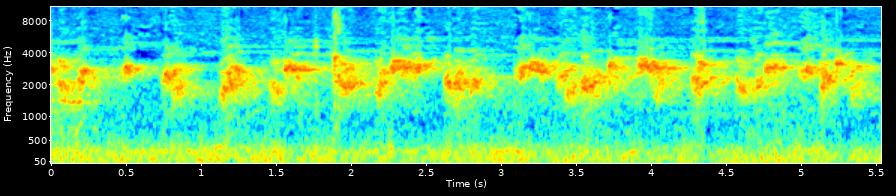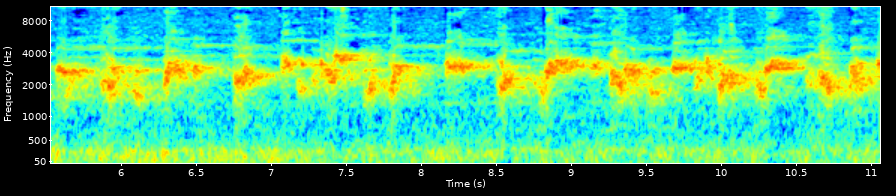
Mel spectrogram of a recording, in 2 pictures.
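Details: Yellow-vented bulbul song for luring birds or training them as a master recording. Loud, lively and continuous, it has rapid bubbly chattering phrases repeated almost without pause, mostly high-pitched, with faint low background rumble.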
